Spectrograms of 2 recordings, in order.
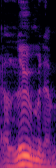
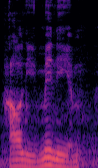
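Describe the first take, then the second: First: It is said with four syllables, North American style. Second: It is said with five syllables, British style. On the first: "as you would say" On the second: "what I would say is aluminium"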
